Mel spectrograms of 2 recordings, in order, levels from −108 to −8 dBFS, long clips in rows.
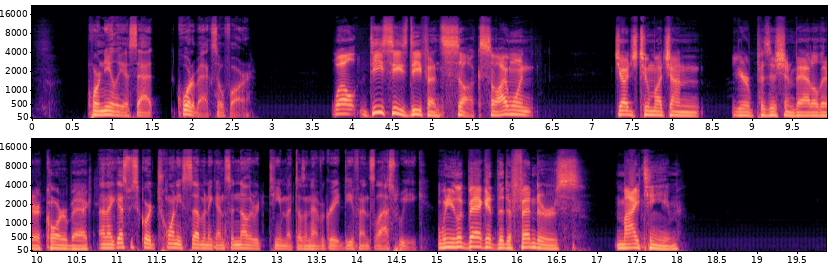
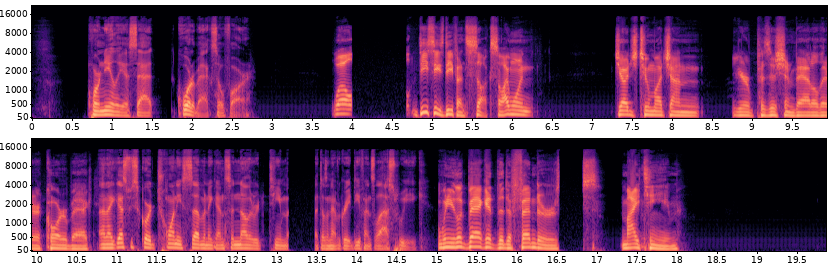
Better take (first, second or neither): first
